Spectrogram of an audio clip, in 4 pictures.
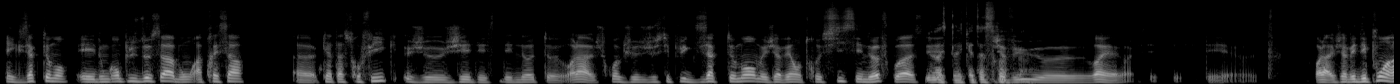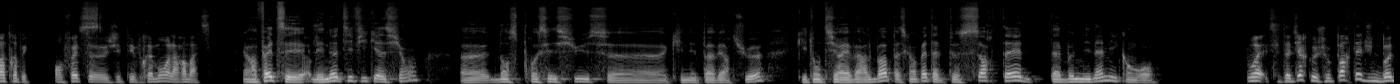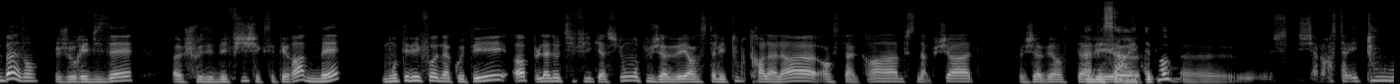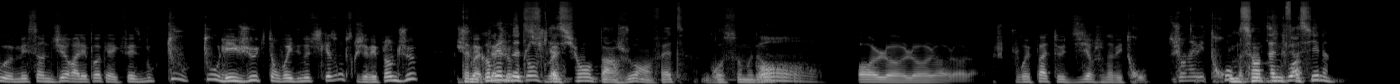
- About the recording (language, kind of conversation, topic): French, podcast, Comment gères-tu les notifications sans perdre ta concentration ?
- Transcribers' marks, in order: other background noise; stressed: "exactement"; stressed: "mais"; gasp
